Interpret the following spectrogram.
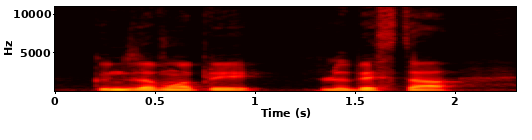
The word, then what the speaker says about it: Besta: nous avons appelé le Besta, on le prononce à la française, on veut qu'il soit accessible à un maximum d'agriculteurs dans le monde.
